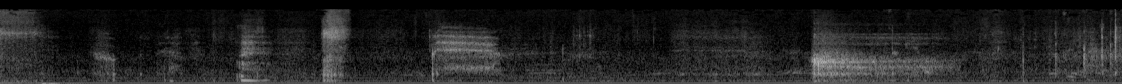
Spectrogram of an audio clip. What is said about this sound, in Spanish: Tranquilo, le dice un compañero, tranquilo. él está llorando, sollozando.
